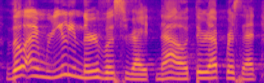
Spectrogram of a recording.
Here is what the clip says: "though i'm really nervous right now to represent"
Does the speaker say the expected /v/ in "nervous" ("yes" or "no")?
yes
